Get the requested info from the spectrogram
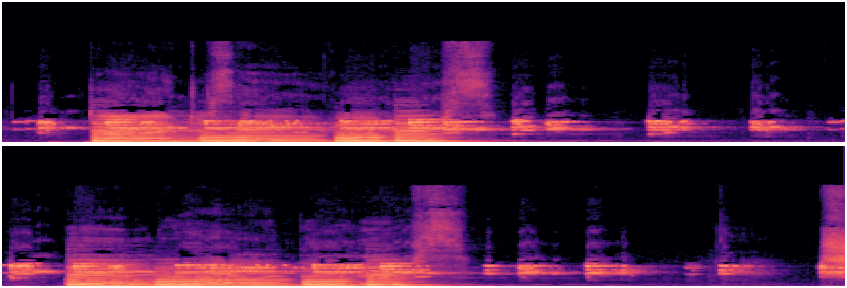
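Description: Piano accompaniment playing chords, the same short phrase heard twice about four seconds apart as the track loops.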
